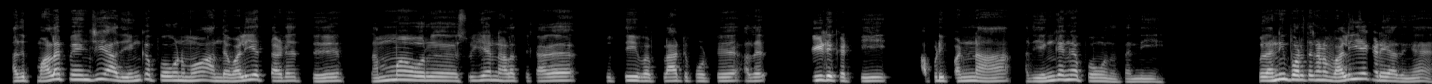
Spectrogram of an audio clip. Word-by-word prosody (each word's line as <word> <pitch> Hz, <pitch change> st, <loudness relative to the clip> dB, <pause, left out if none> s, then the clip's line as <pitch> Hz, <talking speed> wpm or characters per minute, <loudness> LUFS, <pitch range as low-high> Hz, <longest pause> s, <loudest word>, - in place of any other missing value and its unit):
அது 170 Hz, +2 st, +1 dB, 0.2 s
மழை 220 Hz, +8 st, +5 dB
பெய்ஞ்சு 220 Hz, 0 st, +2 dB
அது 180 Hz, -, +1 dB
எங்கு 200 Hz, +6 st, -2 dB
போகணுமோ? 185 Hz, -1 st, +2 dB
அந்த 165 Hz, -1 st, -1 dB
வழிய 200 Hz, +7 st, +3 dB, 0.2 s
தடுத்து, 165 Hz, -3 st, -3 dB, 0.5 s
நம்ம 185 Hz, +7 st, +1 dB, 0.2 s
ஒரு 185 Hz, -1 st, +2 dB, 0.3 s
சுயநலத்துக்காக 170 Hz, -3 st, -2 dB, 0.5 s
சுத்தி 165 Hz, +4 st, -3 dB
வ -, -, +1 dB
பிளாட் 165 Hz, +1 st, -1 dB
போட்டு 160 Hz, +1 st, -4 dB, 0.2 s
அது 165 Hz, -, -1 dB, 0.6 s
வீடு 200 Hz, 0 st, +7 dB
கட்டி 160 Hz, -1 st, -3 dB, 0.5 s
அப்படி 170 Hz, -1 st, 0 dB
பண்ணா, 165 Hz, -1 st, 0 dB, 0.4 s
அது 145 Hz, +1 st, -7 dB
எங்கங்க 215 Hz, +5 st, +2 dB
போவும் 155 Hz, -1 st, -1 dB
அந்த 130 Hz, -3 st, -6 dB
தண்ணி? 130 Hz, 0 st, -4 dB, 1.0 s
இப்ப 175 Hz, -, -2 dB
தண்ணி 210 Hz, +7 st, +6 dB
போறதுக்கான 210 Hz, -2 st, +4 dB
வழியே 240 Hz, +9 st, +4 dB
கிடையாதுங்க. 155 Hz, -6 st, 0 dB
175 Hz, 130 wpm, -23 LUFS, 160-195 Hz, 1.0 s, வீடு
